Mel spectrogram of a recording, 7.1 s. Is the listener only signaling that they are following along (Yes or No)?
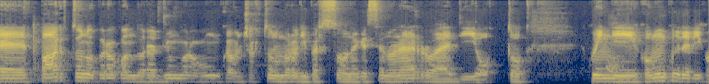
Yes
